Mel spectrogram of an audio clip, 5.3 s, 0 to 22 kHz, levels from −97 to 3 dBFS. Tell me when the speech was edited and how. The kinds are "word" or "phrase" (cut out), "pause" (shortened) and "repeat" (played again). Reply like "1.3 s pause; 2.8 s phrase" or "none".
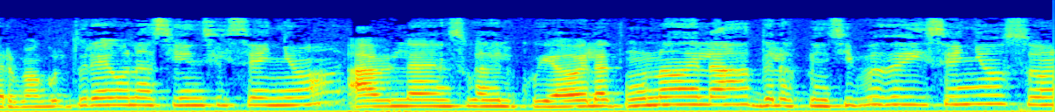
1.1 s word; 1.7 s word; 2.4 s word; 3.1 s word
